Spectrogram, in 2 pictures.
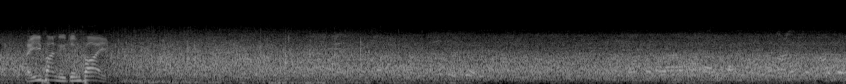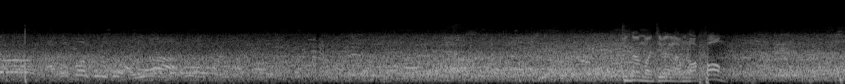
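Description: A large stadium crowd roars and murmurs steadily.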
